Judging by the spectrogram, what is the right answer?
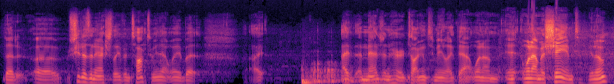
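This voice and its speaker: A man tells a symposium audience a personal story, loosely and conversationally, with many fillers and restarts. His voice is lowish and fairly bright, a little fast, echoing with long hall reverb in a large chapel.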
